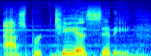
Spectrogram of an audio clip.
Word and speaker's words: Aspertia City: that it is technically correct to call it Aspertia City. So, because that is apparently the correct uh the correct pronunciation, I'm going to go with that.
